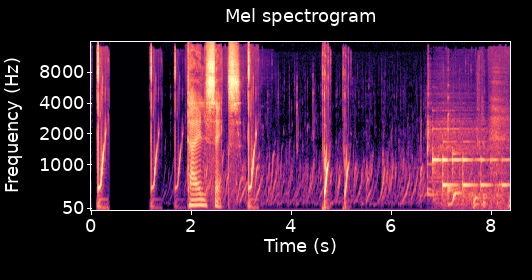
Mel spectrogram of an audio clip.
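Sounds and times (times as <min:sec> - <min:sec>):
sharp plops: 0:01.2 - 0:01.9, 0:03.0 - 0:06.8
water bubbling: 0:01.2 - 0:08.3
speech: 0:02.0 - 0:03.4
wet squishing and gurgling: 0:03.0 - 0:06.8.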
